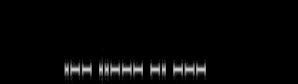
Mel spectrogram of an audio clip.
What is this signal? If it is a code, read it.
Morse code, heard as a keyed tone, about 45 wpm, 700 Hz. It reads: W2NO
